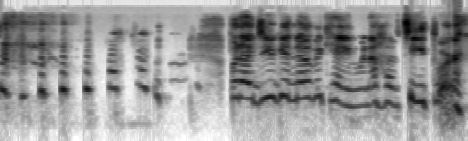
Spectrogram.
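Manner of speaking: high-pitched laugh-crying. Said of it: "I'm crying".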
